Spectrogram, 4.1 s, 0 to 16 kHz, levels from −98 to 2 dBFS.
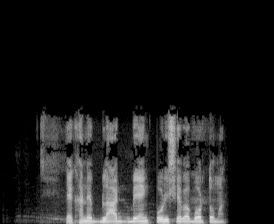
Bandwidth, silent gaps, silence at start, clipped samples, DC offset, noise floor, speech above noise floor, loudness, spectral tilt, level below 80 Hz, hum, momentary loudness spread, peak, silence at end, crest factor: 8.2 kHz; none; 0.6 s; under 0.1%; under 0.1%; -67 dBFS; 51 dB; -17 LUFS; -4.5 dB/octave; -54 dBFS; none; 8 LU; -2 dBFS; 0.75 s; 16 dB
